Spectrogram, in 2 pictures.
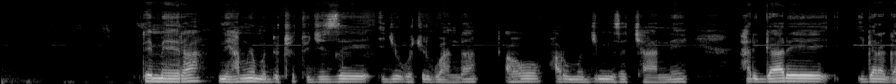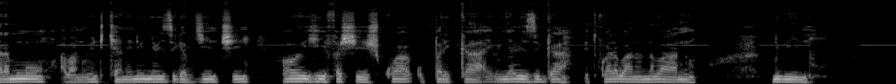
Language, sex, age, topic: Kinyarwanda, male, 18-24, government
